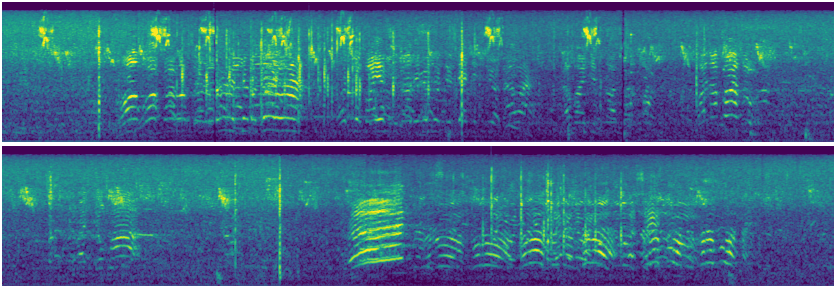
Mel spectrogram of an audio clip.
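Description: Men call out and shout to each other outdoors, from a distance.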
